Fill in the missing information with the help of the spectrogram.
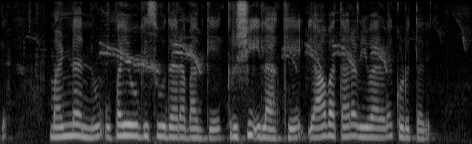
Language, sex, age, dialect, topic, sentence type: Kannada, female, 41-45, Coastal/Dakshin, agriculture, question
